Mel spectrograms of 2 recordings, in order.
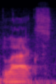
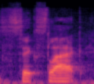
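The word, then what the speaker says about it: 6LACK: six lack a lot of people call them six slack uh which i did two at first until i learned it was black i've actually got the shirt that like is like six lac pronounced black um but great project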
